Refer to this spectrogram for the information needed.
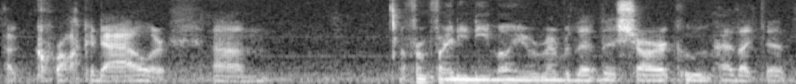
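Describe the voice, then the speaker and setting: A young man with a congested, stuffed-up voice, talking haltingly in a personal video diary with many fillers and restarts. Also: fairly even intonation. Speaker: vlogger. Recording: noisy recording with low rumble.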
